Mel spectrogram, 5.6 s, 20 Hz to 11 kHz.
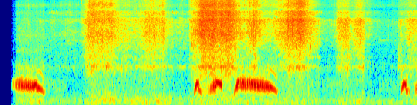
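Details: Spotted dove, a loud bird calling rivals, used as a lure and training recording: short coo notes near 600 bars, then a long sliding coo; a noisy rushing burst between phrases.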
